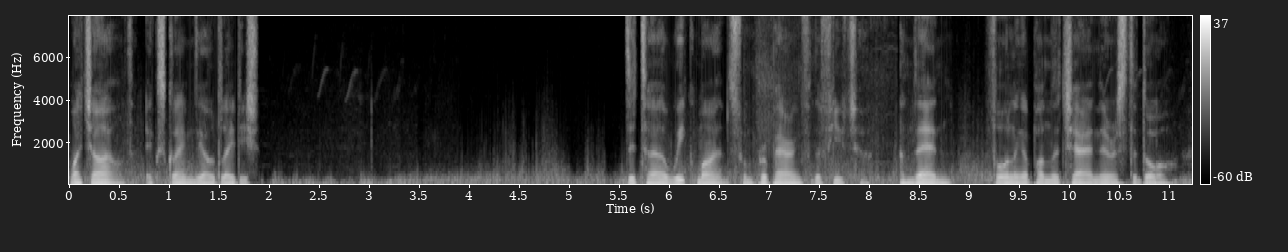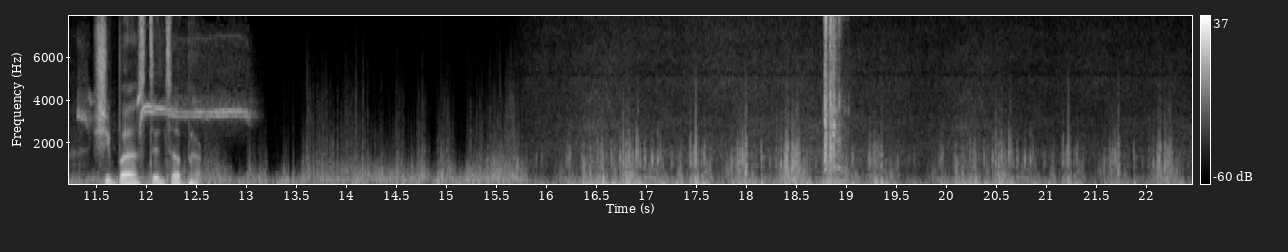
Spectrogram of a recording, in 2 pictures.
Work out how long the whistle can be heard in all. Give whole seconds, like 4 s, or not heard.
2 s.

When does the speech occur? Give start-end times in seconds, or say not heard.
0.0-1.9, 5.5-12.6.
